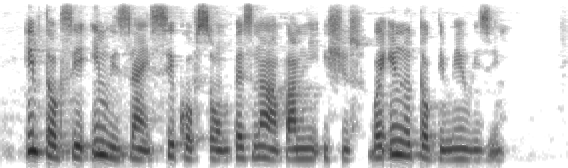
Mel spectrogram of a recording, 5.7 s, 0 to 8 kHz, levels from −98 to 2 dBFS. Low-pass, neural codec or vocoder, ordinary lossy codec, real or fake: 7.2 kHz; none; none; real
